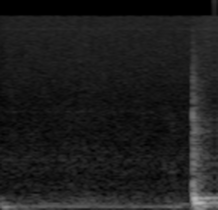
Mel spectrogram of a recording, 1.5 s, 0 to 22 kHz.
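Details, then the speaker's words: Amazon Echo Show 10 (3rd Gen), screen rotated by hand in a quiet room: one sharp click as it reaches its stop. This is the normal end-of-travel click, heard at both the left and right limits. "it makes this clicking sound that clicking sound you hear that means just hit the farthest point that it can go"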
